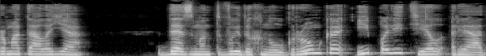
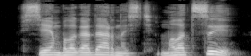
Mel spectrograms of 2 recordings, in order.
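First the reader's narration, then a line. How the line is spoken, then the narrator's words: Dry, curt. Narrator (Russian): сухо сказал он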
